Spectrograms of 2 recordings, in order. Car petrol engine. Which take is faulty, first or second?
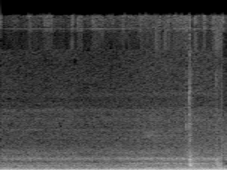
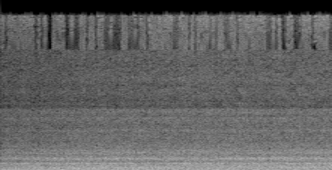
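second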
